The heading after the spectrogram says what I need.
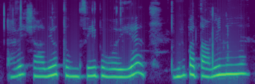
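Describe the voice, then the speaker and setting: Teasing young woman, high mellow voice. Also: normal speed, muffled recording. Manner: teasing, playful, coaxing. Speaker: girlfriend on a phone call. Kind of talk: staged romantic phone call.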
